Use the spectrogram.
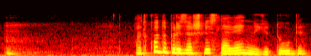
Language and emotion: Russian, neutral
